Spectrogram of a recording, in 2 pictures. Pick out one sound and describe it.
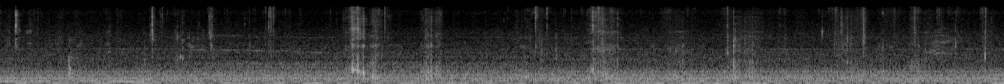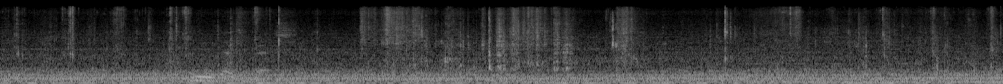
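A plastic fork scrapes and clicks against a plastic salad bowl.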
